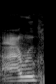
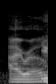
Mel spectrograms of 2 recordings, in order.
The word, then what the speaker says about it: Iroh: You got the fucking Zuko and Iroh come there, Aang and him fighting the city. – Oh, well, say his name right, Iroh. – You gotta respect Iroh. OG. – What did I say? – Iroh.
